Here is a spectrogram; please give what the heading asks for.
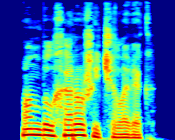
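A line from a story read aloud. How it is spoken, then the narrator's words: Quiet voice. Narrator (Russian): негромко сказала Рис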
